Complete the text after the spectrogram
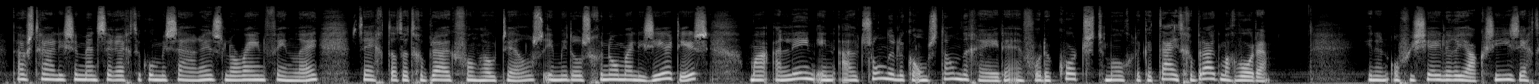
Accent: Dutch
